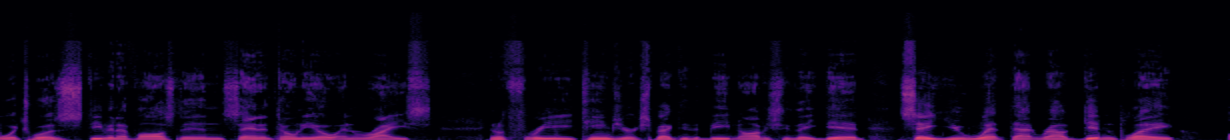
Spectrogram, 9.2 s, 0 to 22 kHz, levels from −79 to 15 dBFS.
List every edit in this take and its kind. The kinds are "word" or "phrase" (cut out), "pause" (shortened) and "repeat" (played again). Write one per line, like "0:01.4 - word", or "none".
none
